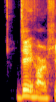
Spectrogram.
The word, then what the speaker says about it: Daharsh: Daharsh, yep.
